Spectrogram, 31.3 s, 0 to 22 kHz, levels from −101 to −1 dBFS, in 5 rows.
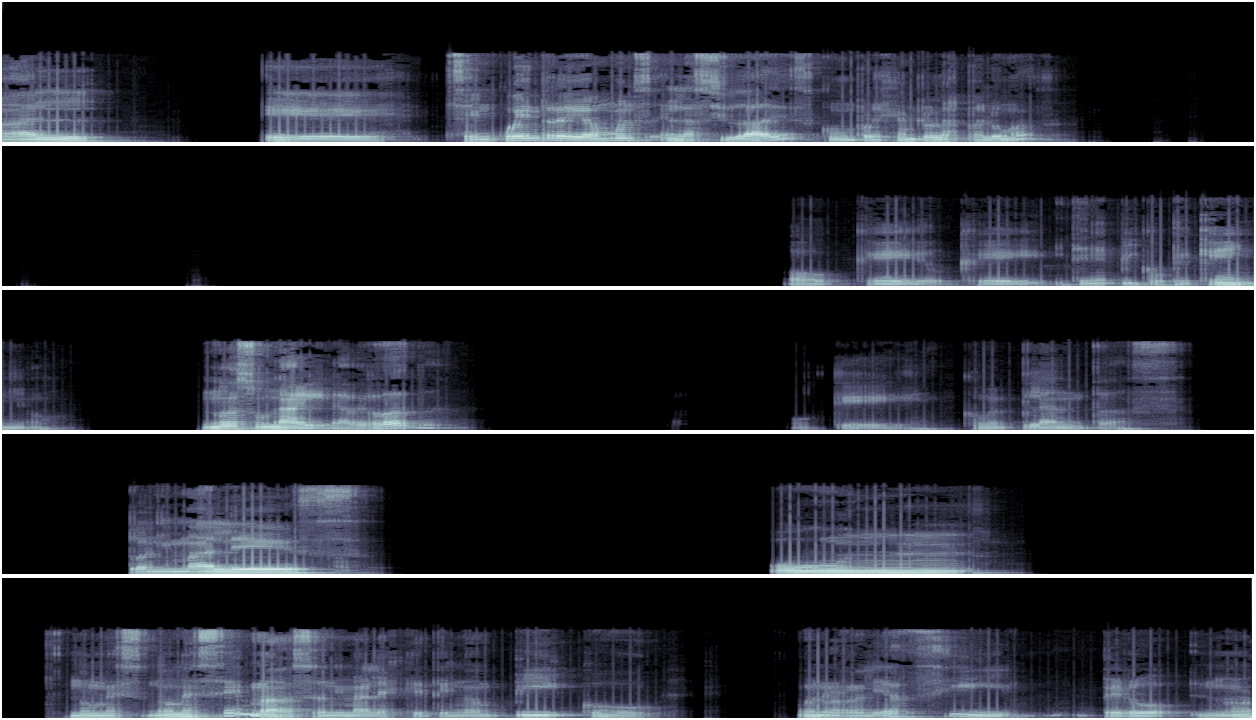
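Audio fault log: Throughout: planar audio read as interleaved. The speech sits an octave high with a flutter at about 23.4 Hz. Each stretch of roughly 42.67 ms, which fits a 2048-sample block, is stored as all left samples followed by all right samples. Read as alternating pairs, each channel's half plays at double speed in turn, left then right. The overall pace stays correct while the pitch rises 12 semitones, and the switch at every block boundary produces the flutter.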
